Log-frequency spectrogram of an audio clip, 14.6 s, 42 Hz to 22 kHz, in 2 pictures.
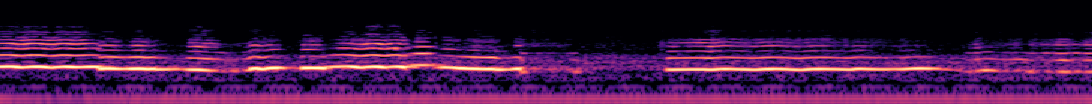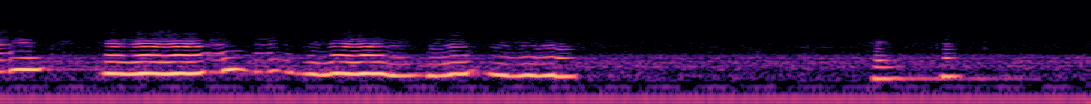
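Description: Clarinet playing an ornamented melody with a wavy vibrato, moving down to lower notes and stopping about 11 seconds in, followed by one short low note near the end.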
